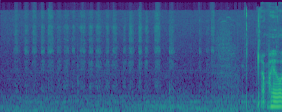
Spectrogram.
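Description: Colored pencil shades across paper in an adult coloring book, making quick, close scratchy strokes in a fast back-and-forth rhythm, and a voice speaks briefly near the end.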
